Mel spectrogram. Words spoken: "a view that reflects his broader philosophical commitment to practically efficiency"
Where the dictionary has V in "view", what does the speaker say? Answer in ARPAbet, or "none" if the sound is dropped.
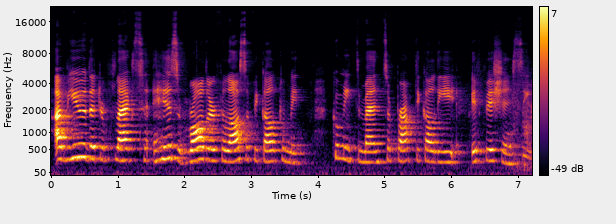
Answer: V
